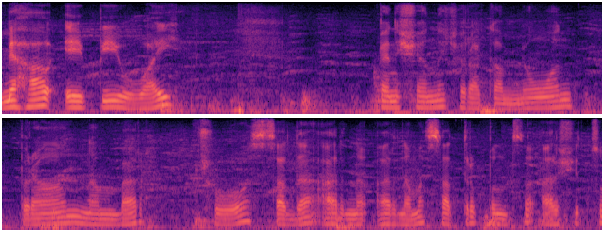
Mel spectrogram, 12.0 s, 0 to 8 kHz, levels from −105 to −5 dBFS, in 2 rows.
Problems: background sounds at intervals, background conversations at intervals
